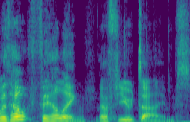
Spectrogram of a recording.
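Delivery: downcast, gloomy. Complaining about failing repeatedly, noticing they sound sad, sad and depressed. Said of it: "I sound so depressed now. I'm like".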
